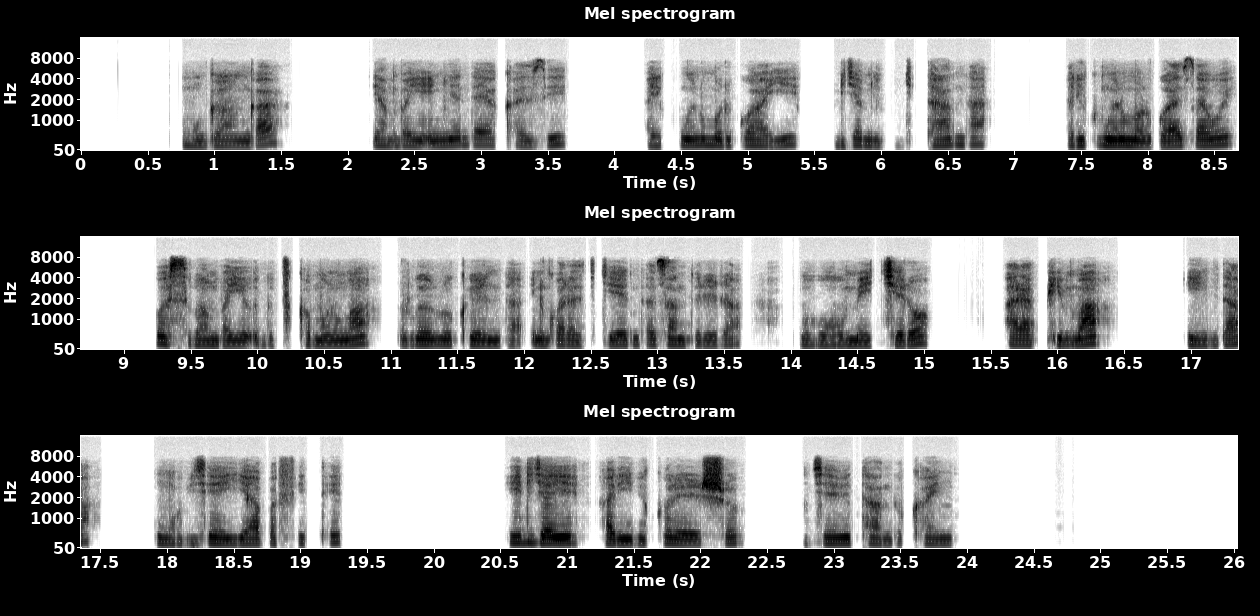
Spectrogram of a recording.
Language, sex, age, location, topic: Kinyarwanda, female, 18-24, Kigali, health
